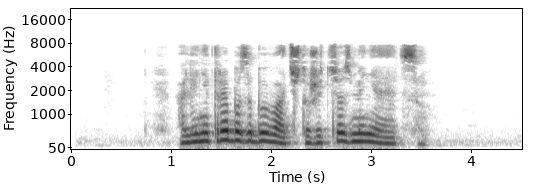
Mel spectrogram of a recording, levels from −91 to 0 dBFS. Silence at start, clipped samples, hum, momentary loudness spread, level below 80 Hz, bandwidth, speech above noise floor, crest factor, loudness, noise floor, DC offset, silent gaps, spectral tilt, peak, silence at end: 1.1 s; under 0.1%; none; 7 LU; -66 dBFS; 8.2 kHz; 50 dB; 18 dB; -24 LUFS; -74 dBFS; under 0.1%; none; -4.5 dB/octave; -8 dBFS; 1 s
